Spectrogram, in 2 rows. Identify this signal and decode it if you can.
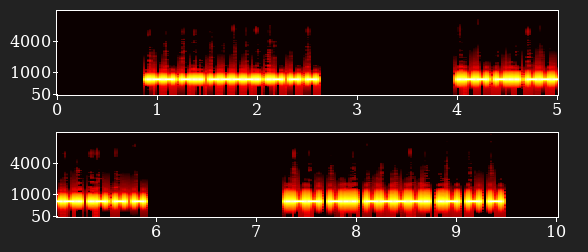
Morse code, heard as a keyed tone, about 36 wpm, 700 Hz. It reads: WD9ATT WD9ATT WD9ATT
